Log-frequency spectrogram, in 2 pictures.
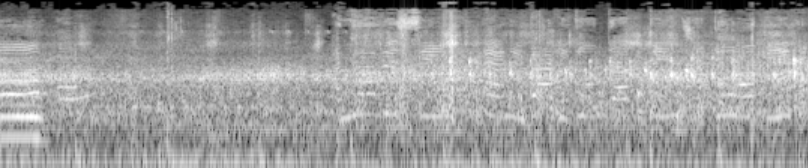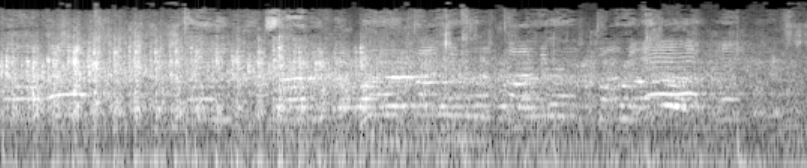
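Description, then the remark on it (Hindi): A large vehicle arrives, its engine rumbling steadily throughout, a continuous low drone amid a busy, noisy scene with people talking in the background. “गाड़ी आ गई है बड़ी सी”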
